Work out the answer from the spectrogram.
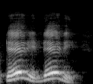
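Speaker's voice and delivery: lightly imitated daughter calling Daddy; child calling out. Retold daughter calling to father.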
